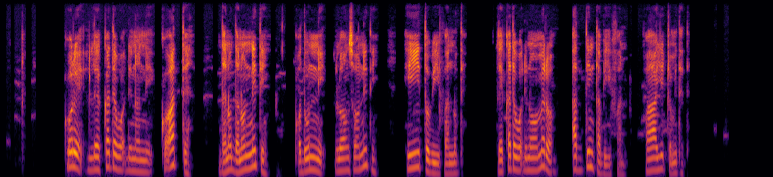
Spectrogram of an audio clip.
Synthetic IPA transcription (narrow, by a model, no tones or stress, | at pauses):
kʼʊɾɛlɛkːɐt̪ɛwɔɗːɪnɐnːɪkɔ̰ʔɐt̪ːɛ | d̪ɐnɔd̪ɐnɔnːɪt̪ɪ | kʼɔd̪ʊnːɪ | loːnsoːnːɪt̪ɪ | hiːt̪ːɔbiːfɐnːɔt̪ɛ̥ | lɛkːɐt̪ɛwɔɗɪnoːmɛɾɔ | ɐd̪ːɪnt̪ːɐbiːfːɐ̰nːɔ | faːjɪt͡ʃʼːɔmɪt̪ɛt̪ɛ̥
